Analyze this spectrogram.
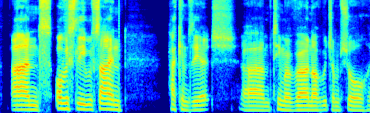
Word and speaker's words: Ziyech: And obviously we've signed Hakim, Ziyech, Timo, Werner, which I'm sure you're very excited.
